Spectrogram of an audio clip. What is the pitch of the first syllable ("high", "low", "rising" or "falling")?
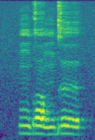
low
